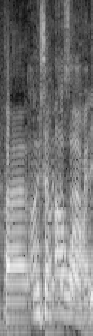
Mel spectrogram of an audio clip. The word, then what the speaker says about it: Houssem Aouar: Who are you talking about? – Houssam. – I'm sorry. I shouldn't have. That was really mean. Houssam Aouar. – Yeah, Houssam Aouar.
